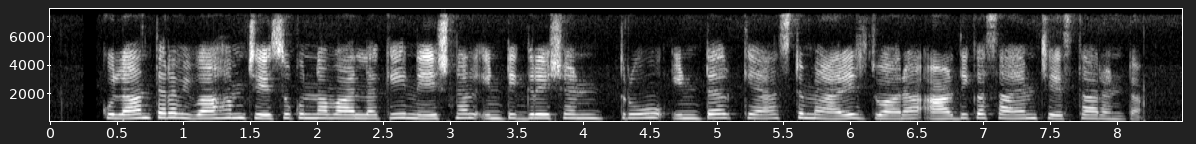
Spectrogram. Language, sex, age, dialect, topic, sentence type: Telugu, female, 25-30, Telangana, banking, statement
